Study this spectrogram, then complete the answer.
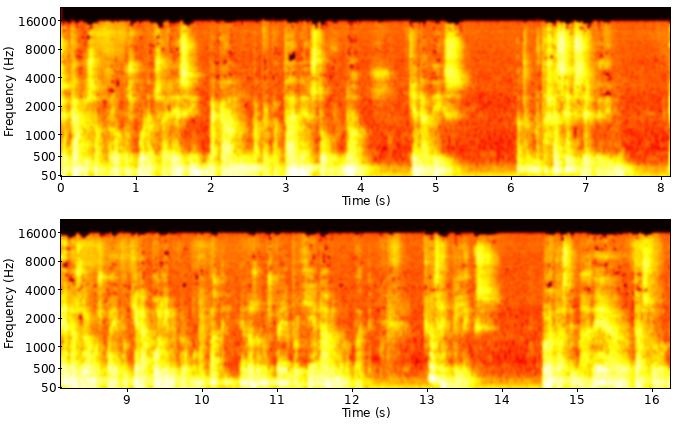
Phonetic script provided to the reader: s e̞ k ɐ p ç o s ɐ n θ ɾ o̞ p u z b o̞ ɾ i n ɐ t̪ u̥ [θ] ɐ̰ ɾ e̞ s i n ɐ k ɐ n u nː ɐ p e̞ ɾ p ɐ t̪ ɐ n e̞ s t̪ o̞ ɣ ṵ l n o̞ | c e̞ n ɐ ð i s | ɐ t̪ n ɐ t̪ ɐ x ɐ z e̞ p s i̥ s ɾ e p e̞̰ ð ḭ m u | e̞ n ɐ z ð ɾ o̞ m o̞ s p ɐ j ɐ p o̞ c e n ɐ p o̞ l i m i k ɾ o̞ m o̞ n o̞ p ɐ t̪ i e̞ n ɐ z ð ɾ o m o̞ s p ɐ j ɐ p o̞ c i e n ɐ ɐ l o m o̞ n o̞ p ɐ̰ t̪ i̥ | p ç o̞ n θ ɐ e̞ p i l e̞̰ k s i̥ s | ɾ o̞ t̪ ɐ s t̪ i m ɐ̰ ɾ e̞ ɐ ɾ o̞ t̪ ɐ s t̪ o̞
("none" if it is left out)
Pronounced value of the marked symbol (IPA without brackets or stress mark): s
